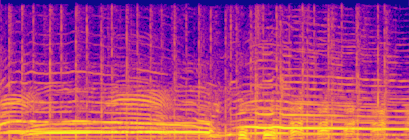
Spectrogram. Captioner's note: cheer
